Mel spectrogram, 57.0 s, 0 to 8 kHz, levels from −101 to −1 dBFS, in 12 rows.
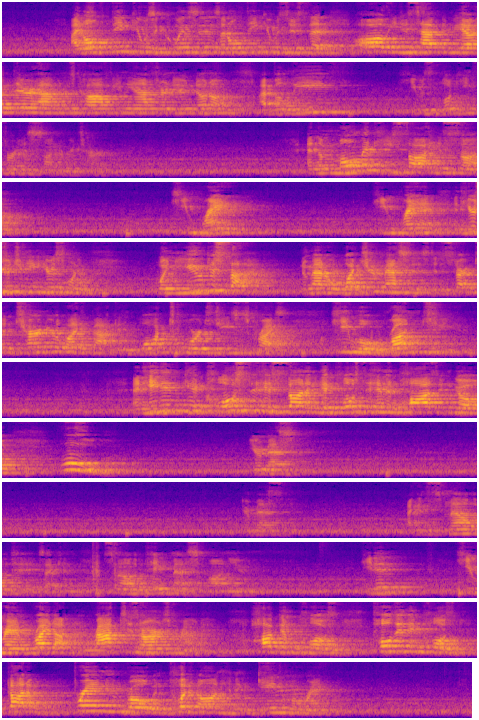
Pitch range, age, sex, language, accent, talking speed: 205-255 Hz, 40-59, male, English, American, 165 wpm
